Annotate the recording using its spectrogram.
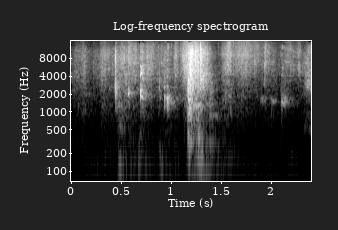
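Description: Shiba Inu puppy nosing and pushing right against the camera, making close sniffing and bumping noises on the microphone, with a few short high squeaks. The loudest bump comes about a second in.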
